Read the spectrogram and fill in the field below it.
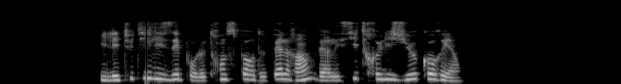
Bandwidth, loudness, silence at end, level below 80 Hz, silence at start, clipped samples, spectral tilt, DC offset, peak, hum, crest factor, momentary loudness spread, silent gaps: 8 kHz; -26 LUFS; 1.6 s; -66 dBFS; 1 s; under 0.1%; -4.5 dB/octave; under 0.1%; -10 dBFS; none; 18 dB; 6 LU; none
